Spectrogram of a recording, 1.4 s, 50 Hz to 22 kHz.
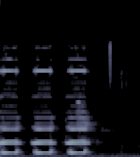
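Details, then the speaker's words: Puritan Bennett 560 ventilator in pressure support mode with a volume target of a 300 mL minimum tidal volume: three short, repeating electronic beeps of a low tidal volume alarm. "and I've got a little bit of a low tidal volume alarm going off here again. So let me go over and make some adjustments on these."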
